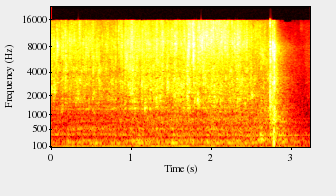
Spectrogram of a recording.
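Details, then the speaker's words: Fisher & Paykel MW511 washing machine on its first test run after the error 130 rotor position sensor fault repair on the Smart Drive motor: water rushes in with a steady splash that stops cleanly; normal fill, fixed. "so as we can see now we've got a bit better result the fit in the middle is spinning which means it's fixed pretty"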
